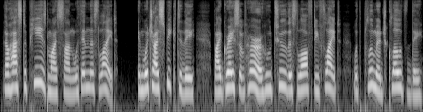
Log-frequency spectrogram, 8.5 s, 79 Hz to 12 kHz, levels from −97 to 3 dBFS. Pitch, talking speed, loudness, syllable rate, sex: 215 Hz, 190 wpm, -19 LUFS, 4.8 syllables/s, female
